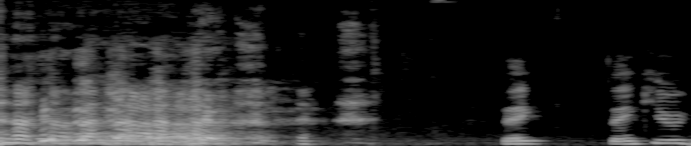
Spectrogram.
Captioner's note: members laughing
